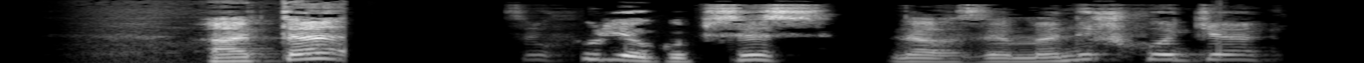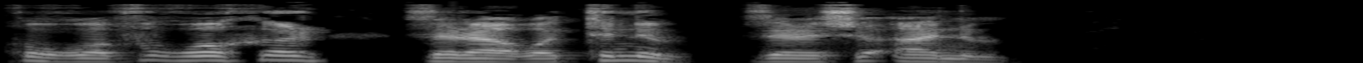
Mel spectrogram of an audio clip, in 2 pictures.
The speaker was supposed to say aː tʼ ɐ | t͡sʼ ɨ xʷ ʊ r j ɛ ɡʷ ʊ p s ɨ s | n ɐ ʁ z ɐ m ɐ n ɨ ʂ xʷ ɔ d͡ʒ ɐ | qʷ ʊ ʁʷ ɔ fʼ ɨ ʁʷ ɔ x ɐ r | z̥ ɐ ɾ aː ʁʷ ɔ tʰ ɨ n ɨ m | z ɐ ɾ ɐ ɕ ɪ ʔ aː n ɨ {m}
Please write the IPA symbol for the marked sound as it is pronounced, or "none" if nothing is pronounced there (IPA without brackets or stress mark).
m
